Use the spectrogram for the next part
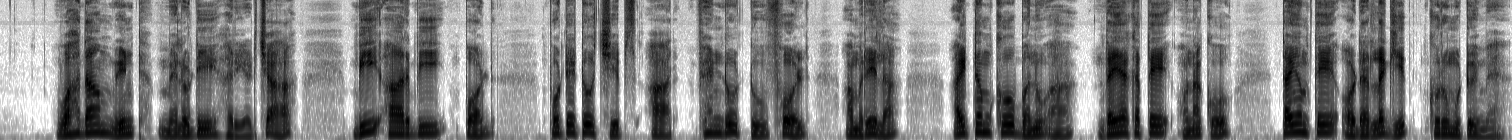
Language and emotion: Santali, neutral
